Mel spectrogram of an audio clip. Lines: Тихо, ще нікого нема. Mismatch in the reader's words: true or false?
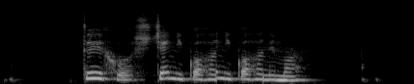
true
